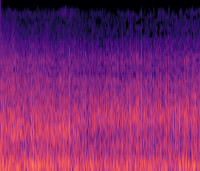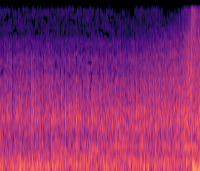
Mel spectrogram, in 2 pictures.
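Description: Steady wind noise on the microphone outdoors, an even hiss with a low rumble and no tune. Background music comes back in at the very end.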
